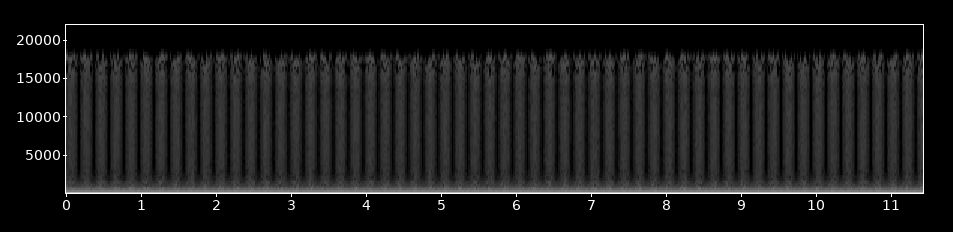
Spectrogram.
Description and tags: Sample of the Doepfer A-110-1 triangle output.
Captured using a RME Babyface and Cubase.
